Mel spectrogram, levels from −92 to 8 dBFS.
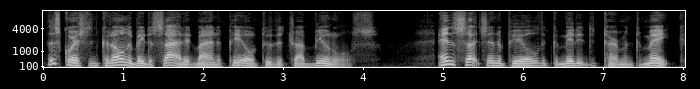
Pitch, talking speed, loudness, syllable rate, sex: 135 Hz, 155 wpm, -20 LUFS, 4.8 syllables/s, male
